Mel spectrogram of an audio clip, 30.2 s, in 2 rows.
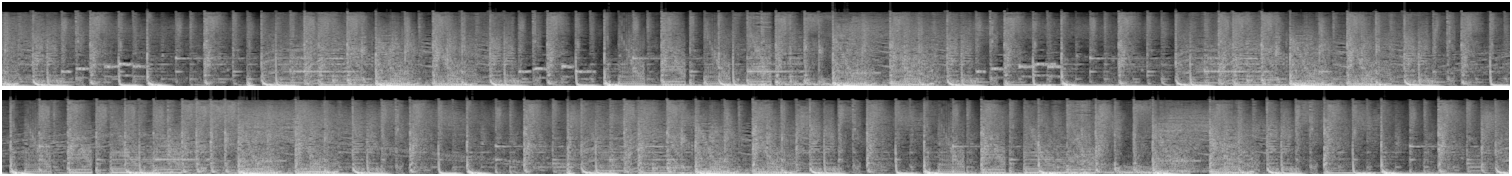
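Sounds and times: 
train background music: 0:00.0 - 0:30.1.

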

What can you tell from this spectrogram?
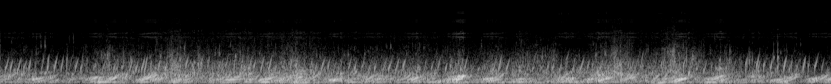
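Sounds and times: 
swimming in a marsh: 0:00.0 - 0:08.3.

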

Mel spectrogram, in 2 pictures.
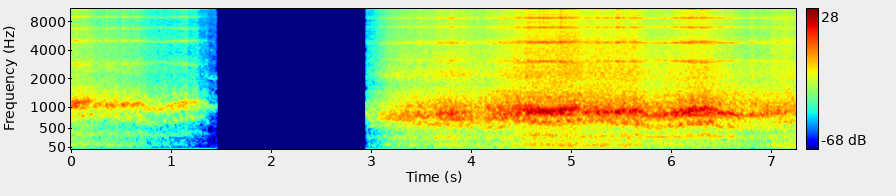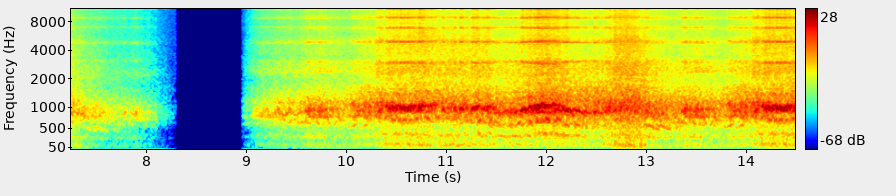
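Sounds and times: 
wind: 0:03.0 - 0:08.3, 0:09.0 - 0:14.4.

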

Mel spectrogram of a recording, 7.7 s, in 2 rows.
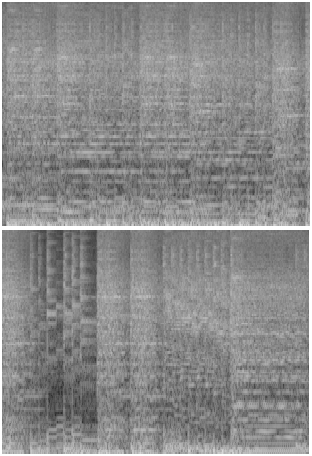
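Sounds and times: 
game over jingle: 0:00.1 - 0:07.5.

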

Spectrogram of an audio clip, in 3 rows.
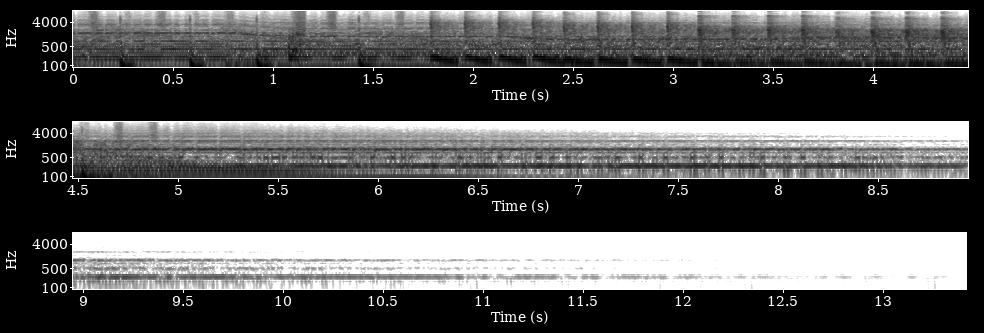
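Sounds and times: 
instrumental music: 0:00.0 - 0:08.4.

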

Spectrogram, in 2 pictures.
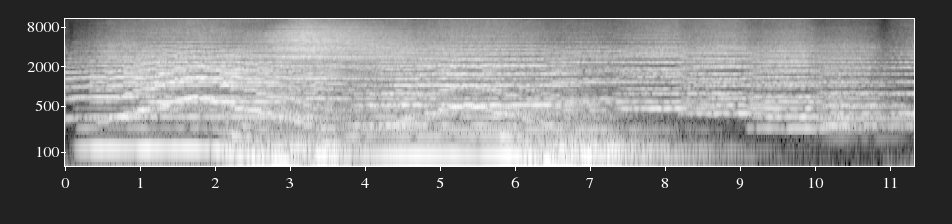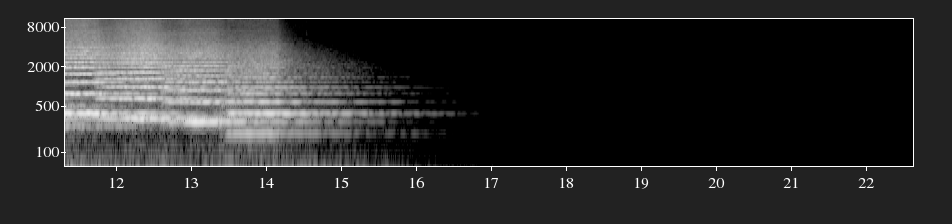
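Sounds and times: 
world music: 0:00.2 - 0:14.4.

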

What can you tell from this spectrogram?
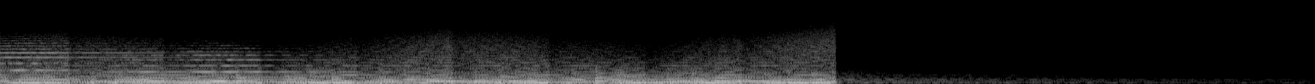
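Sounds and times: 
raid ambient game music: 0:00.0 - 0:09.0.

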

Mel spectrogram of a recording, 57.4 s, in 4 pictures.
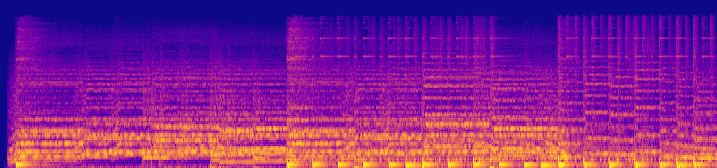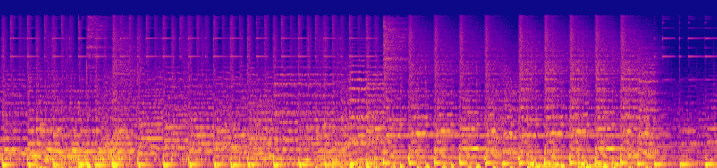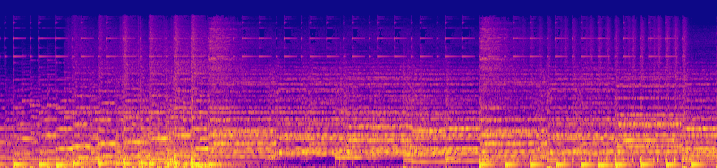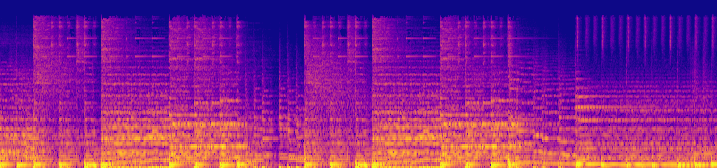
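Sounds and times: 
fight music: 0:00.1 - 0:57.3.

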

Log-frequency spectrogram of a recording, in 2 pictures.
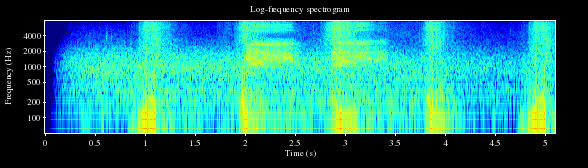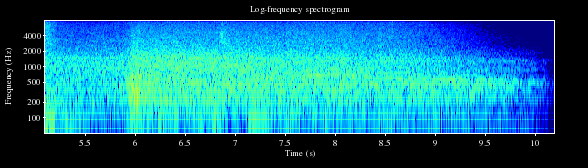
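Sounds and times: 
bird flying: 0:00.8 - 0:05.5.

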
